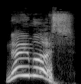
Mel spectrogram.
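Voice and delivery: high, loud shout of a name. Acted. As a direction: call out in alarm. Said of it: "I shouted".

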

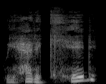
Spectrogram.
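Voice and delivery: soft strained disbelief. A narrator's reading. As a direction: choke out the question softly. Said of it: "asked in a strained voice".

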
